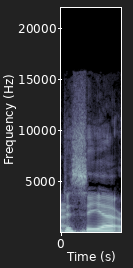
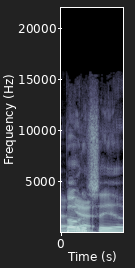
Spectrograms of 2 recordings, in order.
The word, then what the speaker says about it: Boudicca: Bodica? – Bo- yeah, it depends on how, how you, you pronounce, pronounce, it. it. Yeah. Boudicca or Boudicca. Boudicca, yeah. – Boudicca I would say.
